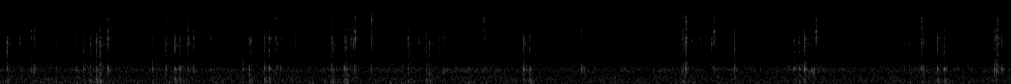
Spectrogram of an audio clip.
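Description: Fingertips tap rapidly on a sheet of foil-laminated plastic bubble wrap lying flat on a table. The result is a quiet stream of short, dry, crinkly clicks with a bright, papery edge, arriving in uneven bursts over a steady low background hiss.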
